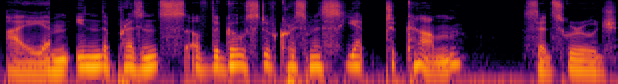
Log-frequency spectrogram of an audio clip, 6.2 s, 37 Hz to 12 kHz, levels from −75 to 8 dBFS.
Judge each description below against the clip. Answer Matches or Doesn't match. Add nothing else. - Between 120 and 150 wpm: Matches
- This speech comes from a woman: Doesn't match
